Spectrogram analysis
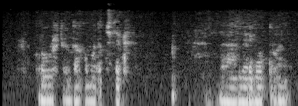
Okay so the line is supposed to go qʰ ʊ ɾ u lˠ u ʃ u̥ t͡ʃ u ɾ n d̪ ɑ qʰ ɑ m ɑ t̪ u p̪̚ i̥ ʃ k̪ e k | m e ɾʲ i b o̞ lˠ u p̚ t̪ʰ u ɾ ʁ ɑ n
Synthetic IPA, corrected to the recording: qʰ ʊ ɾ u lˠ u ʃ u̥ t͡ʃ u ɾ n d̪ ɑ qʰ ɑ m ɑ t̪ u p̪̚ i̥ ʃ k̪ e k | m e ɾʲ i b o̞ lˠ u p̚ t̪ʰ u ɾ ʁ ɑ n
